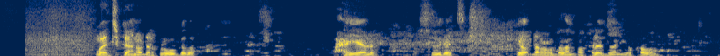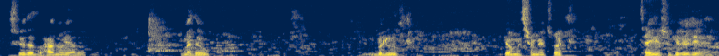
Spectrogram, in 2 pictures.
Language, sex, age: Somali, male, 18-24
